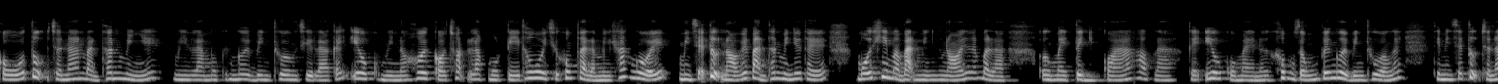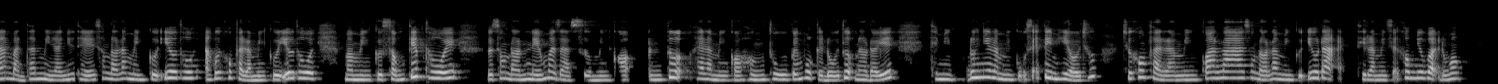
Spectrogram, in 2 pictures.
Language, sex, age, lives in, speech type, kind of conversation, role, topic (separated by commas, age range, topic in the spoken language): Vietnamese, female, 25-29, Vietnam, conversation, advice, user, Làm sao để nhận biết suy nghĩ của mình và buông bỏ chúng?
